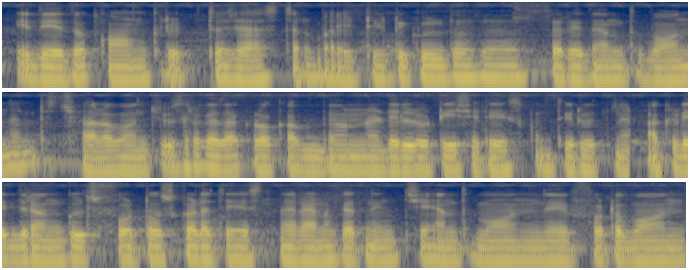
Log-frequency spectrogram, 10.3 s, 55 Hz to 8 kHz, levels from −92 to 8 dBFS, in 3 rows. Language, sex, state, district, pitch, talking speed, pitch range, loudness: Telugu, male, Andhra Pradesh, Krishna, 95 Hz, 200 wpm, 90-100 Hz, -18 LUFS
